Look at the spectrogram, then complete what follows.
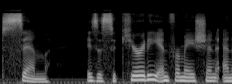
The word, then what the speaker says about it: SIEM: A CIEM, pronounced sim, is a security information and event management system.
